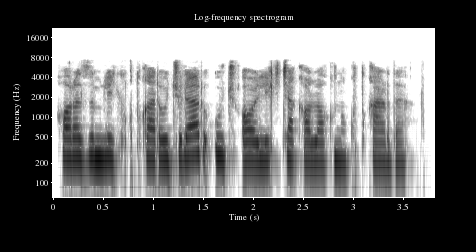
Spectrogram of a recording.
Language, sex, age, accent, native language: Uzbek, female, 18-24, Qashqadaryo, Uzbek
